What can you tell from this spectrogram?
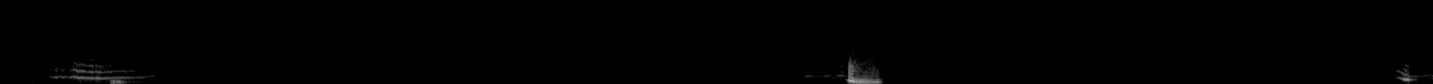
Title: Grandpa's snoring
